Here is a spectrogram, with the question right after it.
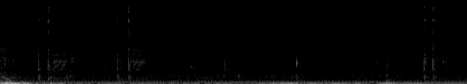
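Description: A computer mouse clicks a few times at spaced intervals, each click short, sharp and faint against a quiet low hum of room noise.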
